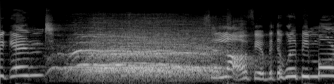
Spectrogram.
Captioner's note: audience cheering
